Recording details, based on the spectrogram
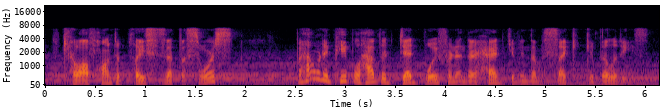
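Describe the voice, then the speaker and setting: A man's voice: mid-range voice, expressive, a little fast, lightly acted. A man voicing a caring, wry male coyote, a ghostly boyfriend in a visual novel. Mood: wry, worried. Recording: dull lo-fi sound, music behind.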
